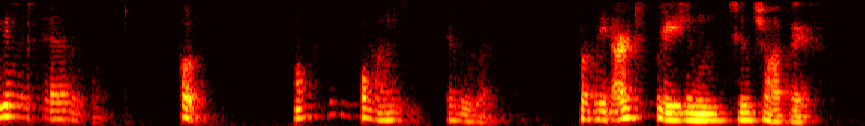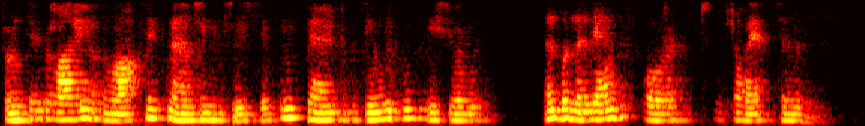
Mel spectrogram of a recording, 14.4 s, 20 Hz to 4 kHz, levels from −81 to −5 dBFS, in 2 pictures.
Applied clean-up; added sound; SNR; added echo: neural mask model DeepFilterNet 3.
